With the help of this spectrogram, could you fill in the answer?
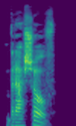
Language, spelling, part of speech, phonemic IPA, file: Romanian, Brașov, proper noun, /braˈʃov/, Ro-Brașov.ogg
- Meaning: 1. Brașov (the capital city of Brașov County in Transylvania, in central Romania) 2. Brașov (a county in Transylvania, in central Romania)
